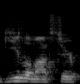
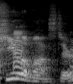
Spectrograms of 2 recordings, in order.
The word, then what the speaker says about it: Gila Monster: I really love the track, which Chris will tell me is pronounced Gila Monster, but Gila Monster.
